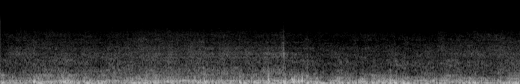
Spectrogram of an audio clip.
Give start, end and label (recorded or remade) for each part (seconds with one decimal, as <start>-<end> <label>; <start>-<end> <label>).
0.0-5.2 remade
